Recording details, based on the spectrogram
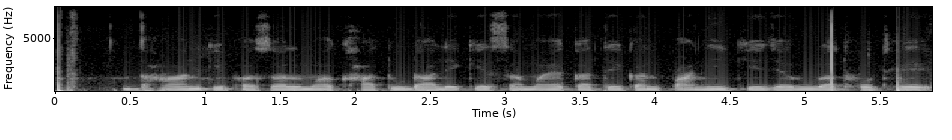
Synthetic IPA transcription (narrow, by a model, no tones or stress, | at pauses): d̪ʱaːnkepʰəsəlmãkʰaːt̪ũɖaːlekesəməjkət̪ekənpa̰ːniked͡ʒəɾuːɾət̪ɦoːt̪ɦeː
